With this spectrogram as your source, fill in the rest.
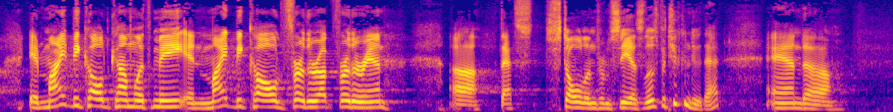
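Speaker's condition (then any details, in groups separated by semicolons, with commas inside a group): No condition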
